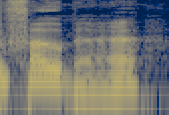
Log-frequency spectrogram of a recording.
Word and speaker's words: Faubert: Faubert, F-A-U-B-E-R-T.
